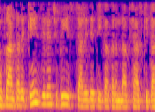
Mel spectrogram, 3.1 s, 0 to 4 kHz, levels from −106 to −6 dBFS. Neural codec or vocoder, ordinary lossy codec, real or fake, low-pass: none; none; real; 3.6 kHz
